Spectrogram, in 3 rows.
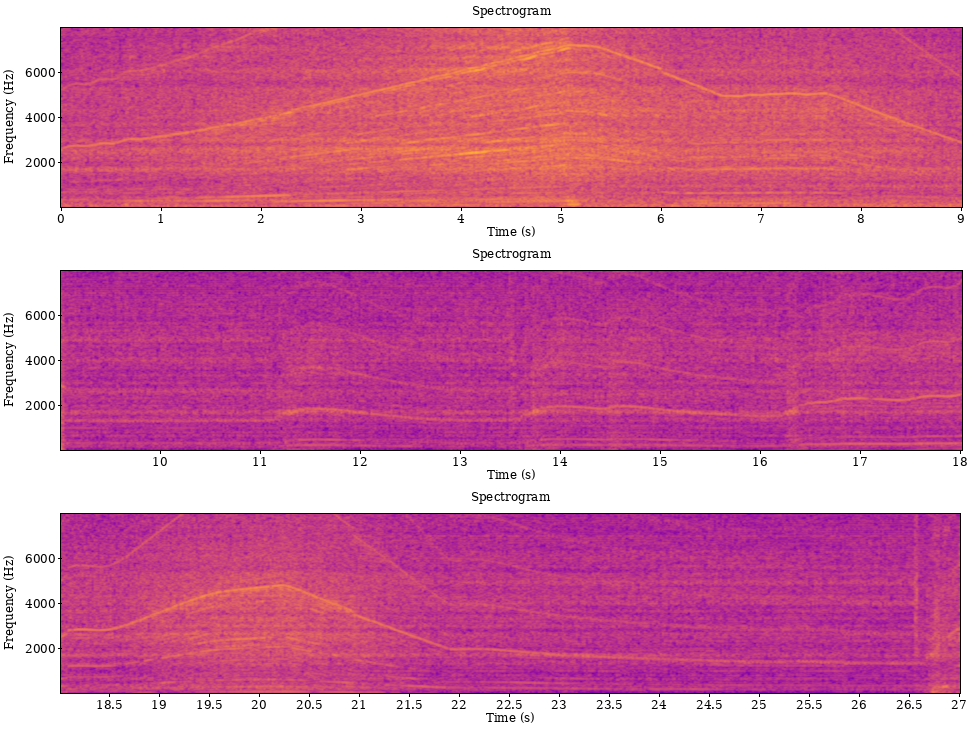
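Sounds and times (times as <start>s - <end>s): car engine revving: 0.0s - 9.1s, 13.5s - 23.2s
supercharger whine: 0.0s - 27.0s.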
